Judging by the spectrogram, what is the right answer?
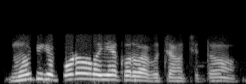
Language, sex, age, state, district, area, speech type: Odia, male, 45-60, Odisha, Nabarangpur, rural, conversation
